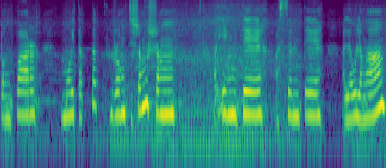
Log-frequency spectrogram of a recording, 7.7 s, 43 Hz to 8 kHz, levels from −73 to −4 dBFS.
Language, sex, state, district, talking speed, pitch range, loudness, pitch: Mizo, female, Mizoram, Aizawl, 130 wpm, 210-235 Hz, -17 LUFS, 225 Hz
